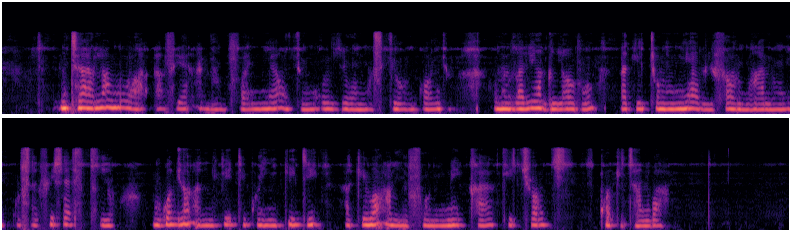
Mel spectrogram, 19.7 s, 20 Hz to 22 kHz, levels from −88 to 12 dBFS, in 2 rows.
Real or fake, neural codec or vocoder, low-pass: fake; codec, 24 kHz, 1.5 kbps, HILCodec; 7.2 kHz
